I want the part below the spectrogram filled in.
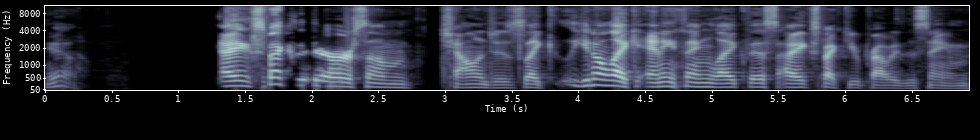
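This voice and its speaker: A man speaks at a moderate pace with a fairly high pitch and very wide pitch swings. The sound is dry and close, with no echo. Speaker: developer advocate. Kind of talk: casual interview.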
